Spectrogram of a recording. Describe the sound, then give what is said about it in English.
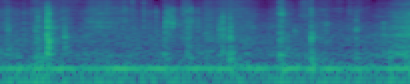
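Soft crinkling and rustling as the manual is pulled out of a Sonic Unleashed game case, a few faint scratchy bursts scattered over a steady low hum. “Why don't you just open that up, and why don't you pull that manual out of there?”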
